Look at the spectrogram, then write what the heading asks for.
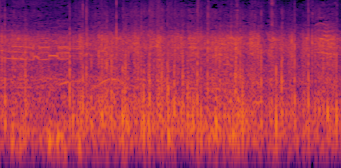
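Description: Aerial fireworks display going off in a dense, continuous volley of overlapping cracks and bangs.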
